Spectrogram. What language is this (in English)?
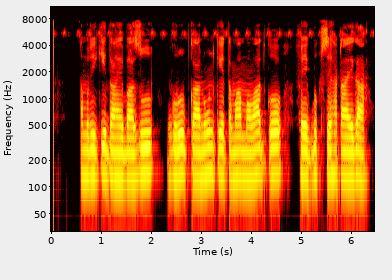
Urdu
